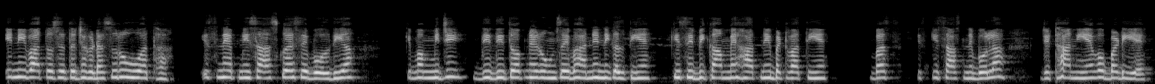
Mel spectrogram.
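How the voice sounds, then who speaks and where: A woman's voice: sits high, level tone, brisk, lightly acted. A woman voicing a worried, complaining elderly Indian mother in a cartoon family skit, plaintive and explanatory.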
